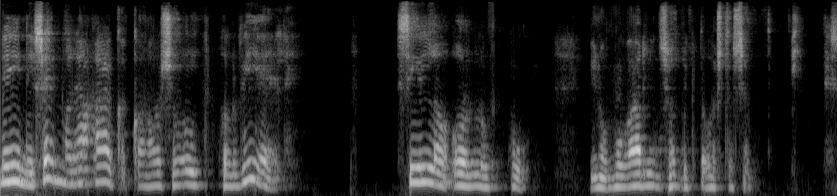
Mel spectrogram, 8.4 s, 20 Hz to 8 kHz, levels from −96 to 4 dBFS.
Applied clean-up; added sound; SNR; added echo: neural mask model DeepFilterNet 3.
